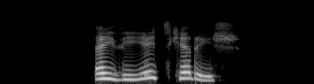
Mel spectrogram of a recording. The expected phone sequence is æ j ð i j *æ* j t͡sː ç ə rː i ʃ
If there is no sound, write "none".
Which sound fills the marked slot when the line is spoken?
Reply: æ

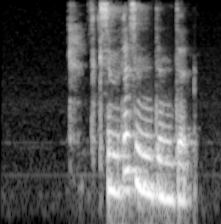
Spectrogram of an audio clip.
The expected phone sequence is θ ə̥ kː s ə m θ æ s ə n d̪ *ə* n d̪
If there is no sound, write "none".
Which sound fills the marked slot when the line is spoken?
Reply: ə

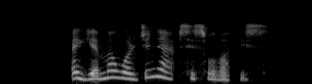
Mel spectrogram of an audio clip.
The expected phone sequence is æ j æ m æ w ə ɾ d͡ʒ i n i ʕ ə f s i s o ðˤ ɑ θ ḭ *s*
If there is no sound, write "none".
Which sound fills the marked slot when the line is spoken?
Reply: s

